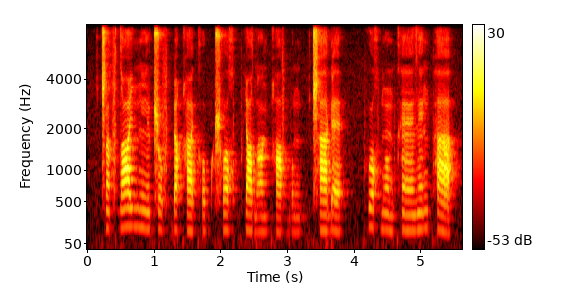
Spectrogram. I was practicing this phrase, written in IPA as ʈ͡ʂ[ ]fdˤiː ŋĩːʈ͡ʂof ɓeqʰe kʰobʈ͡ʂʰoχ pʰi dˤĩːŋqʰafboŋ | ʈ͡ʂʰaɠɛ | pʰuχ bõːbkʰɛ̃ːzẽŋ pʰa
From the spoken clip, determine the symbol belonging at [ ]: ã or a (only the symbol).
ã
